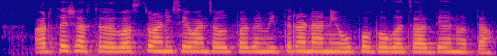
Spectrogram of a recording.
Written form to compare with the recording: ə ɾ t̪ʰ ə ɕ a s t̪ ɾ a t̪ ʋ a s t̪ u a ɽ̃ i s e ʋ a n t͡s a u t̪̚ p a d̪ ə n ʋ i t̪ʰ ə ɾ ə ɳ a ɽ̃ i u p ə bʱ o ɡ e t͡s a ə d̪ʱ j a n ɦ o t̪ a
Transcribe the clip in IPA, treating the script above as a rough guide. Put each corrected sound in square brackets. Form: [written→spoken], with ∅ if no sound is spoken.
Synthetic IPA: ə ɾ t̪ʰ ə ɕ a s t̪ ɾ a t̪ ʋ [a→ə] s t̪ u a ɽ̃ i s e ʋ a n t͡s a u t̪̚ p a d̪ ə n ʋ i [t̪ʰ→t̪] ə ɾ ə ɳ a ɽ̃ i u p ə bʱ o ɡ [e→a] t͡s a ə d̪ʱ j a n ɦ o t̪ a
